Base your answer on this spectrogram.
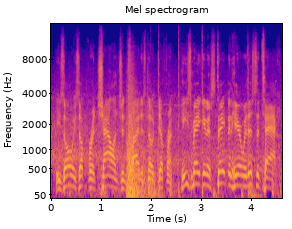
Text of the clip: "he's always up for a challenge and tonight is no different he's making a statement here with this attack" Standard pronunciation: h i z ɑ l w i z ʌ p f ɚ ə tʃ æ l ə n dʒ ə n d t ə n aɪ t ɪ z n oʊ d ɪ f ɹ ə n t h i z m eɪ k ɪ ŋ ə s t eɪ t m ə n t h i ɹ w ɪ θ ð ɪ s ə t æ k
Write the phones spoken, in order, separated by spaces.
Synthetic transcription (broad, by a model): h i z ɑ l w i z ʌ p f ɚ ə tʃ æ l ə n dʒ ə n t ə n aɪ t ɪ z n oʊ d ɪ f ɹ ə n t h i z m eɪ k ɪ ŋ ə s t eɪ t m ə n t h i ɹ w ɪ ð ɪ s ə t æ k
